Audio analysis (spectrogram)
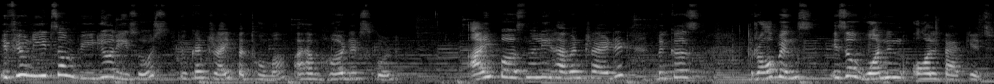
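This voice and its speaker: With music in the background and audible room echo, a woman speaks at a high pitch. Her pace is moderate and her intonation lively. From West Bengal, India. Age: 20s. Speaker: doctor and study YouTuber. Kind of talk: advice video to camera.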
